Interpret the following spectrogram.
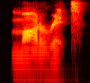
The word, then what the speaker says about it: moderate: me to pronounce moderate moderate so the at is just it it's extremely reduced like like separate separate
